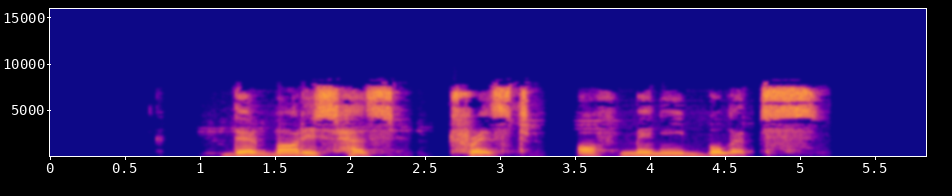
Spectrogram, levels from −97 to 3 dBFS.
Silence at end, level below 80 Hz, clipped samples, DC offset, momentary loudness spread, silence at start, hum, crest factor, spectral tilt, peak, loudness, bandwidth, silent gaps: 0.7 s; -64 dBFS; under 0.1%; under 0.1%; 8 LU; 1.15 s; none; 18 dB; -1.5 dB/octave; 0 dBFS; -16 LUFS; 8.4 kHz; 2.58-2.67 s, 3.32-3.50 s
